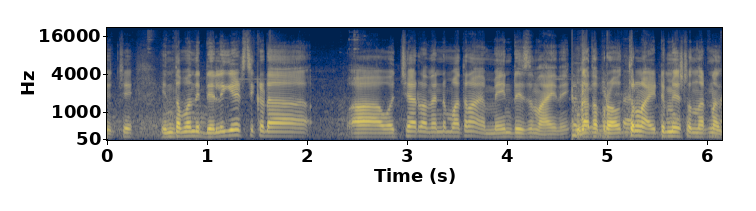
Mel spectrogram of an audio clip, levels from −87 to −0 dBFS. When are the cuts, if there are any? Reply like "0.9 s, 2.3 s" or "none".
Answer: 4.7 s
